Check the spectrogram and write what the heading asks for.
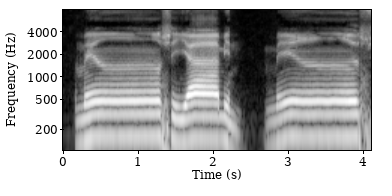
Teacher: Jadi bukan min. Kalau min itu jelas, tapi disamarkan, hampir masuk ke shad. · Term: ikhfa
